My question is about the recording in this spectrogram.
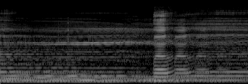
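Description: Chầu văn ritual music: steady held notes with a brief louder accent about one and a half seconds in.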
